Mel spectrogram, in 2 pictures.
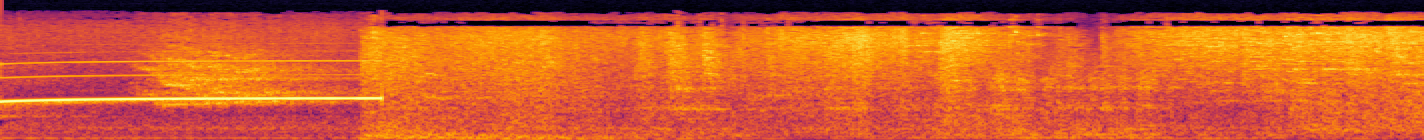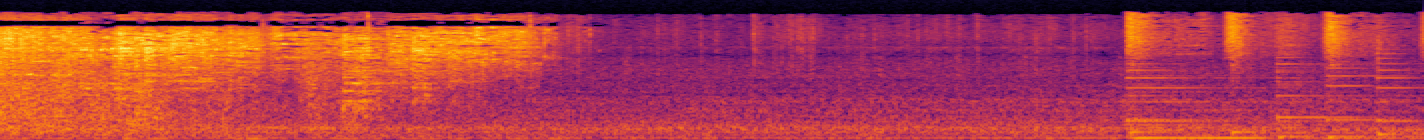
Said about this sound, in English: Unfortunately, no one saw the police car swerving, trying to get past. The car you were travelling in smashed straight into it and sadly killed everyone in both vehicles.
